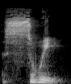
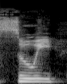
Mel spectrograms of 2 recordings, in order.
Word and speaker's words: Sui: first off what is sweet and first off what's how is it pronounced it is Sweet It Is Not sui I've been corrected multiple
